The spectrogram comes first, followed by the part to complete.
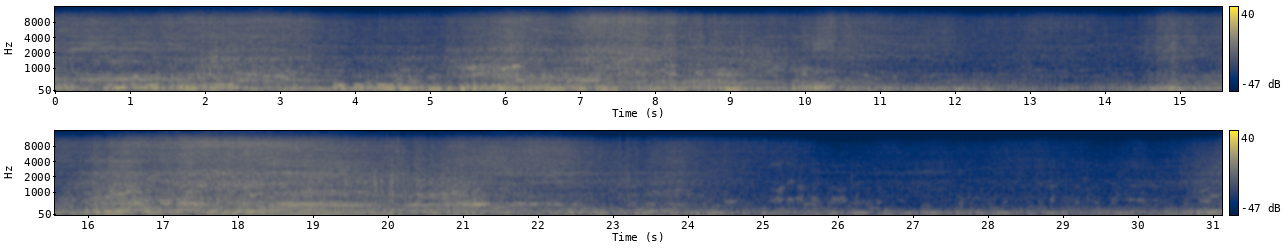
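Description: A motorcycle engine revving up and down over and over as the bike accelerates and brakes through a tight cone slalom, its pitch rising and falling every second or two. It is loudest as the bike passes close and fades toward the end as it rides away.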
